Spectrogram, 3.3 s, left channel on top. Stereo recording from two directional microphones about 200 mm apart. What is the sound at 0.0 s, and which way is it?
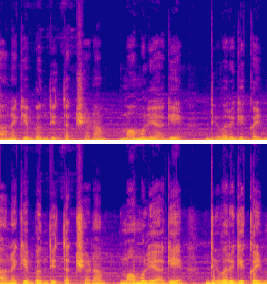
Speech, 40° right (ahead or behind).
